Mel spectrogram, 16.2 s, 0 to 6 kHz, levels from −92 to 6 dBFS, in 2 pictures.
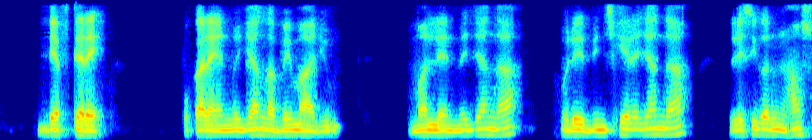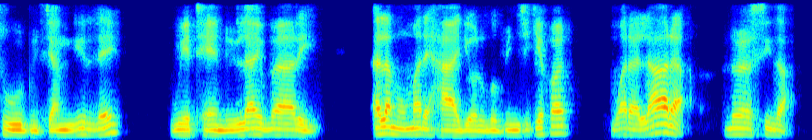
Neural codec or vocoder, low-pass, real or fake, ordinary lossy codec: codec, 24 kHz, 0.9 kbps, WavTokenizer, large speech release; 5.4 kHz; fake; AAC, 24 kbps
